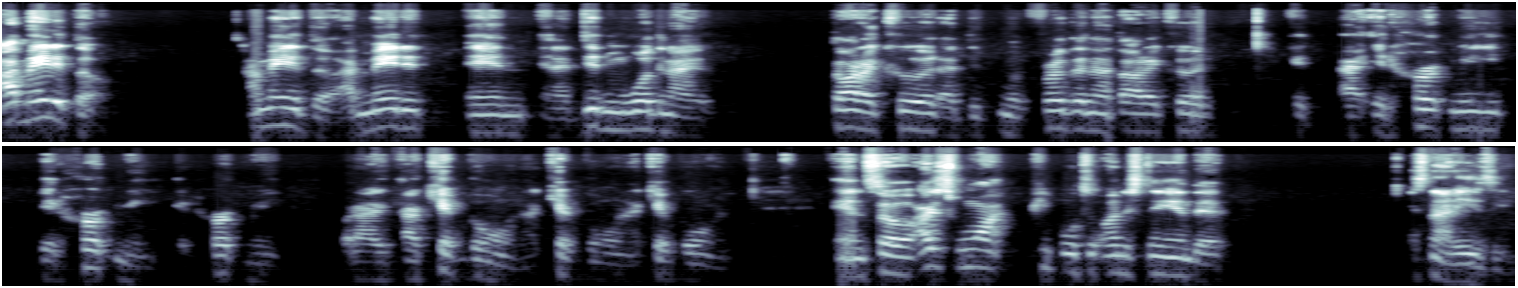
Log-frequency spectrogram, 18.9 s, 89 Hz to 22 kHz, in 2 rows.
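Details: Aphasia in a man recovering from a stroke on 7/14/22, recorded 7/4/23; he says his aphasia makes things harder for him.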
